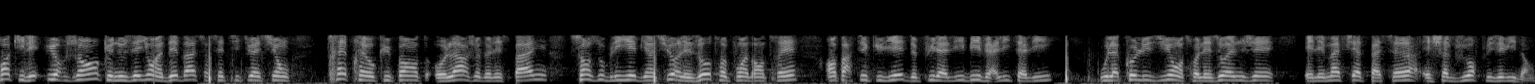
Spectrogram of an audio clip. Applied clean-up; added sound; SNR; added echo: none; Fireworks; 10 dB; none.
